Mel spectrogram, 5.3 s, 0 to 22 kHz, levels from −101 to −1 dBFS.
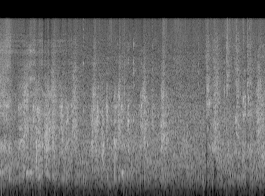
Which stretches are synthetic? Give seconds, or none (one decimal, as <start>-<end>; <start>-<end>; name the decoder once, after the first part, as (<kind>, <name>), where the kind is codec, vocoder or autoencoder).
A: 0.0-1.4 (autoencoder, DAC-VAE)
